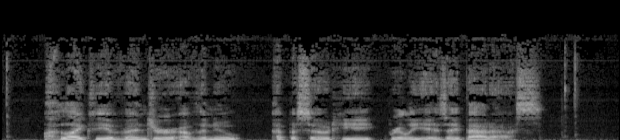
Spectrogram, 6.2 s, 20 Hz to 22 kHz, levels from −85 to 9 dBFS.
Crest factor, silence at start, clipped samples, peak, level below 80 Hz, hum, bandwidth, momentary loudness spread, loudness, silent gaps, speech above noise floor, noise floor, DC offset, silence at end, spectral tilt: 18 dB; 0.05 s; under 0.1%; -4 dBFS; -40 dBFS; none; 17 kHz; 11 LU; -22 LUFS; none; 26 dB; -48 dBFS; under 0.1%; 0.4 s; -5 dB/octave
